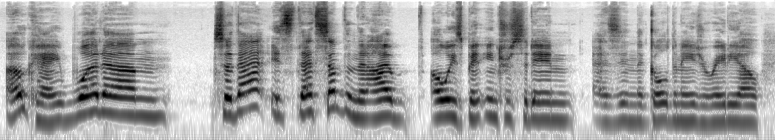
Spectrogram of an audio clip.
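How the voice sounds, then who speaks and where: A man hosting a podcast in a casual, informal and excitable way. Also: sits high, unhurried, clear, resonant tone. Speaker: podcast host.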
